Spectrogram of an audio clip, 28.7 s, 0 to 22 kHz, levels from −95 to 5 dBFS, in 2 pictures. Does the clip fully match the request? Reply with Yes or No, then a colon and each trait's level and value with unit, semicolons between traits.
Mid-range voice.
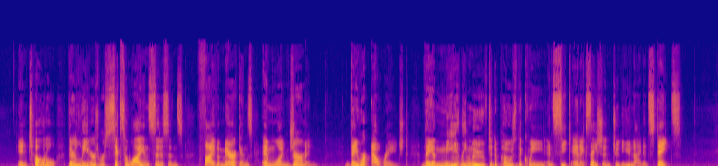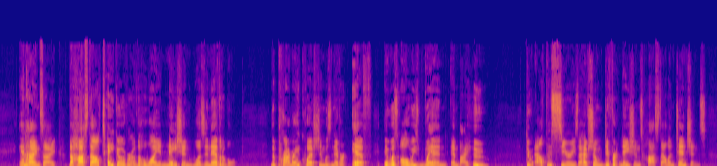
No: low, 125 Hz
